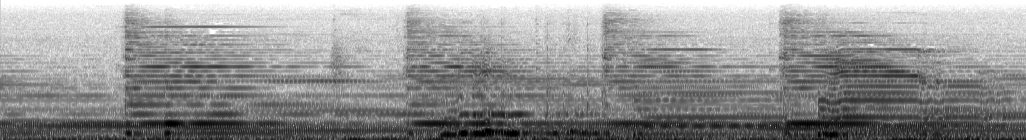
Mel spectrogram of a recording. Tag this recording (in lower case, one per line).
pizzicato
